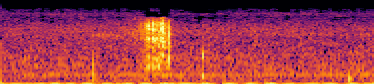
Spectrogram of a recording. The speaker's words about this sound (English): What, what are you doing? What is that? Coins? Again? Again with the coins.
